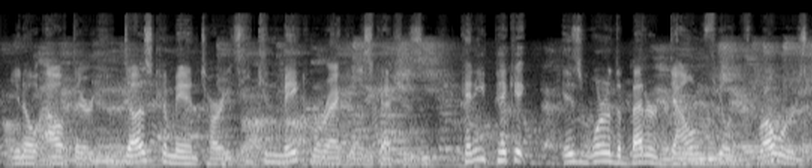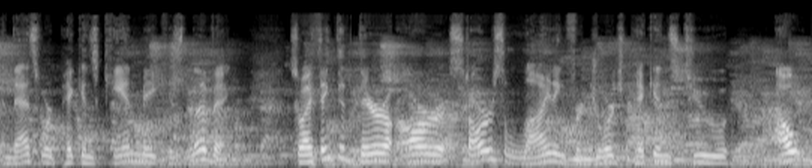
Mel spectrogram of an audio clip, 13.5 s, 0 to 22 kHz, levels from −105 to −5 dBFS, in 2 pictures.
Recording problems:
background chatter; loud; throughout; 3 voices, 7 dB below the speech

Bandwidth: 15 kHz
